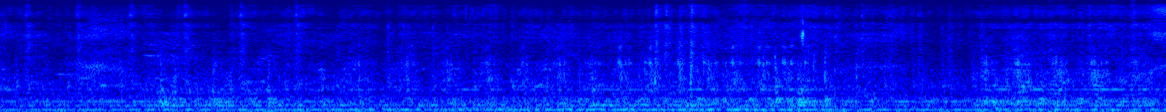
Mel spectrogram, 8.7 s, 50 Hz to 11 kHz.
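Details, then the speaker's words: Vintage Dayton (Lasko-made) 16-inch brown oscillating desk fan on low speed with oscillation engaged: quiet low hum as the fan drags down, oscillation load slowing the motor until it stalls humming. "Now the problem with the oscillation, it slows the fan down a lot."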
